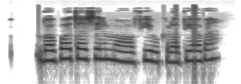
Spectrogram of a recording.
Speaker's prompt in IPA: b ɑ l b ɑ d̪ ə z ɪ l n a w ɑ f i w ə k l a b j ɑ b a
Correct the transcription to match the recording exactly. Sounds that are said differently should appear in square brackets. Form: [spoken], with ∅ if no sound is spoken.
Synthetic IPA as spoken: b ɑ [∅] b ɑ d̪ [ɑ] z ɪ l [m] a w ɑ f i w ə k [ɽ] a b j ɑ b a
